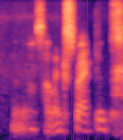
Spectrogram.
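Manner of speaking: usual speaking voice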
